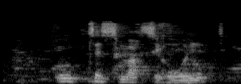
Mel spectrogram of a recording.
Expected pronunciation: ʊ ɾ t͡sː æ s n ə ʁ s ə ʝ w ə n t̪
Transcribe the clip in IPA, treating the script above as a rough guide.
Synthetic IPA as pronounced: ʊ ɾ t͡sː æ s m ə ʁ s ə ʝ w ə n t̪

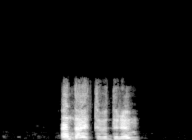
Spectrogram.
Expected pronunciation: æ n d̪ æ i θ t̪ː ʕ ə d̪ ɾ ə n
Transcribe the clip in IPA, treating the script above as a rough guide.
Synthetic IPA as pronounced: æ n d̪ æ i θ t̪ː v ə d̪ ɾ ə m

